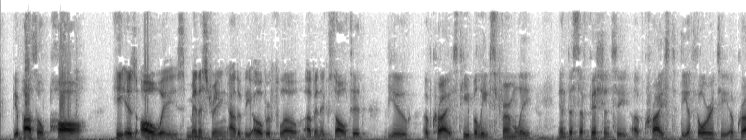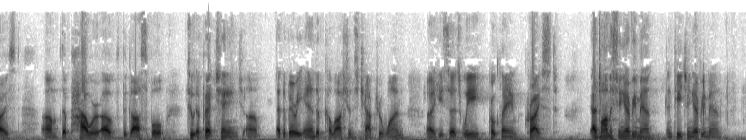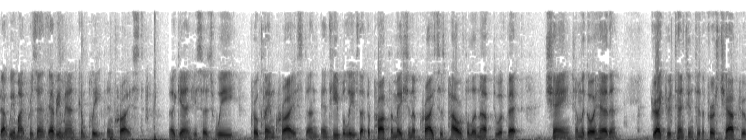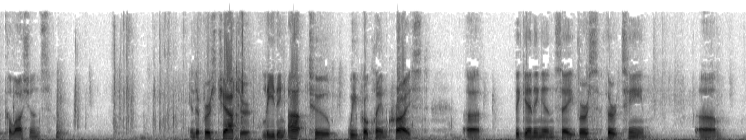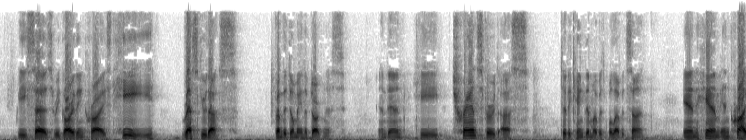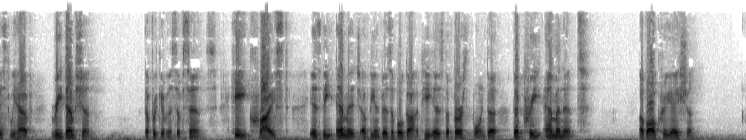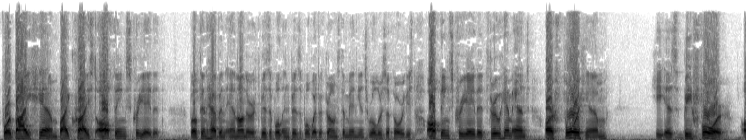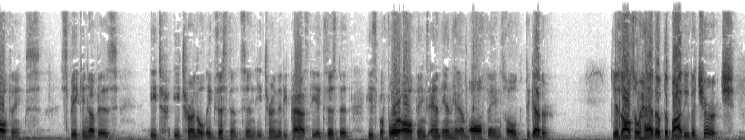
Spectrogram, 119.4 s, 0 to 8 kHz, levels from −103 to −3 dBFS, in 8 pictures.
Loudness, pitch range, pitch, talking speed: -14 LUFS, 100-125 Hz, 110 Hz, 120 wpm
